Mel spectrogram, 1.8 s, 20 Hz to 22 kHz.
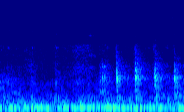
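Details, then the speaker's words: Suzuki HG-425e mini grande digital piano key mechanism: faint light clicks, about five per second, over a low hum as a key counterweight pivots with play on its rod, amplified by the MDF base. Counterweight click from loose pivot. "That's what happens. It's a little bit loose and you can hear a bit of a click as the counterweight pivots on the rod."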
